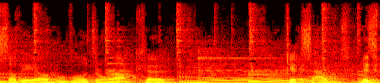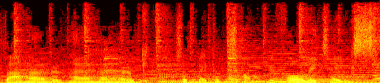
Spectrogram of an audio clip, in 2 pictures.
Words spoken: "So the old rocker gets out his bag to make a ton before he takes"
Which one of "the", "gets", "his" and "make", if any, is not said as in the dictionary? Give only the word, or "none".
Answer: none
